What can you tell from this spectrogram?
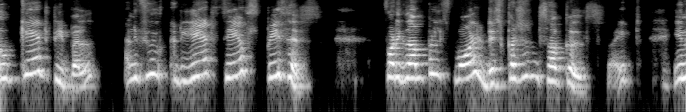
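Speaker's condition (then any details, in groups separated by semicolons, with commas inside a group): Cerebral palsy; from birth, four major surgeries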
